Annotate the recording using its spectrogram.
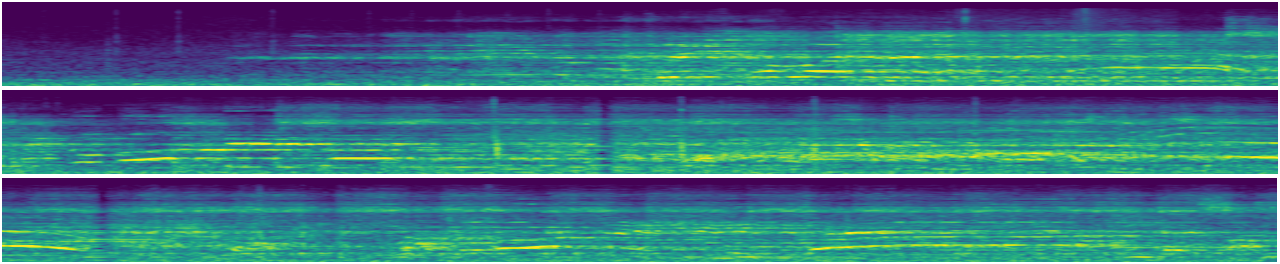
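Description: Music with a singing voice playing from a first-generation iPad's built-in speaker, rising in level over the first two seconds as the streamed video starts.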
